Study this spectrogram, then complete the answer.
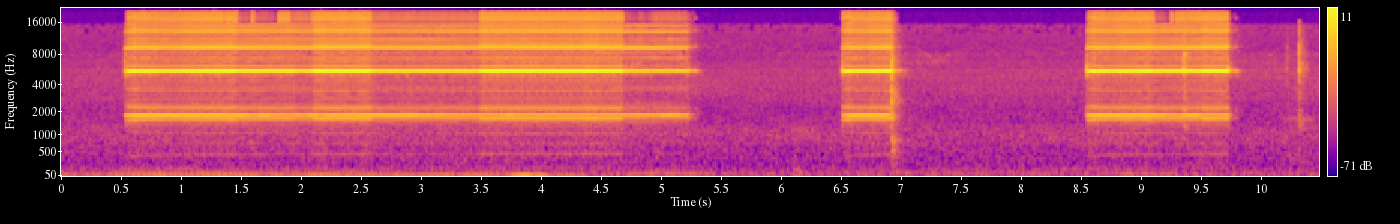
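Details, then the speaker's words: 1968 BSA Bantam ignition timing set at 16 degrees before TDC: high steady buzz from a timing buzzer sounds in spells and cuts out as the points cam plate is slowly turned, silence marking the points opening. "so with this in we want it to just stop making that noise that's it that's it off so i just want to slowly adjust"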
